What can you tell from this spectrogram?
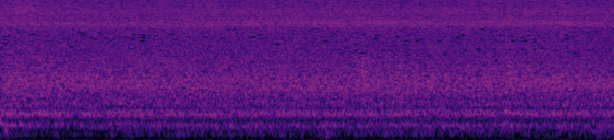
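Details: A honey bee colony on a house roof, heard during a honey harvest. An even, sustained droning buzz that stays level throughout, with no pauses and no other clear sounds.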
